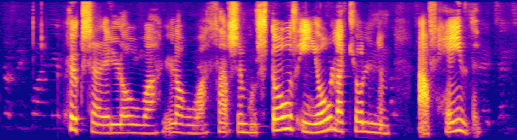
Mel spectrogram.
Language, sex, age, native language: Icelandic, female, 30-39, Icelandic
